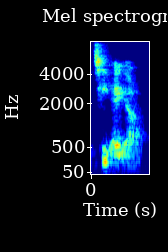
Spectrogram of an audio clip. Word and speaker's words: Tao: They see you as someone who really is balanced with this, I always, how to pronounce this, T-A-O, Tao.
